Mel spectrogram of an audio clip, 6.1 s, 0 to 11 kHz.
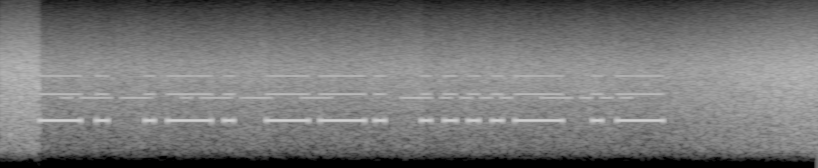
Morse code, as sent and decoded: -. .-. --. ....- .-
NRG4A

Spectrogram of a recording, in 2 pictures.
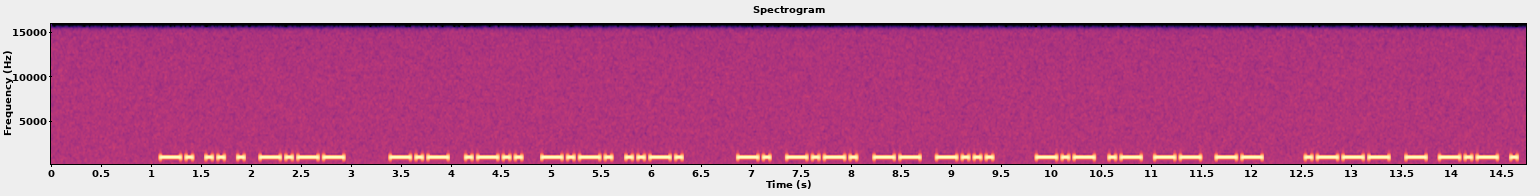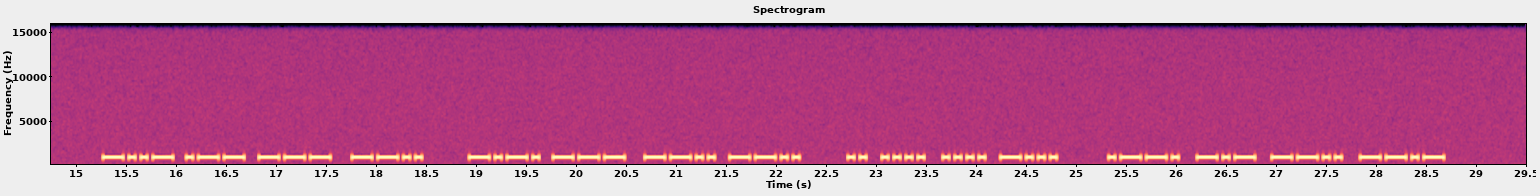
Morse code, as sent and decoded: -. .. . -.-- / -.- .-.. -.-. ..-. / -. -.-. -- -... / -.- .- -- -- / .--- - -.- . / -..- .-- --- --.. / -.-. --- --.. --.. / .. .... .... -... / .--. -.- --.. --.-
NIEY KLCF NCMB KAMM JTKE XWOZ COZZ IHHB PKZQ

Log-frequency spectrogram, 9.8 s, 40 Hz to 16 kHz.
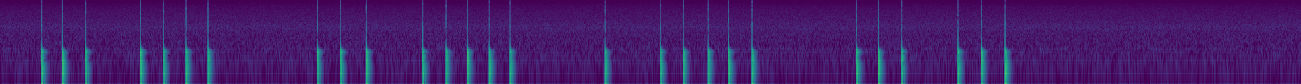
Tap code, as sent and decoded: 3-4 3-5 1-5 3-3
OPEN

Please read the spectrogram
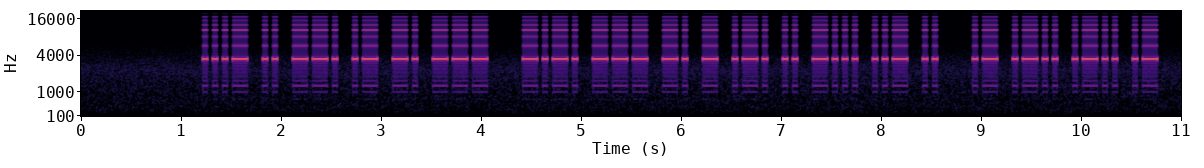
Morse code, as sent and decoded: ...- .. --. .- -. --- / -.-. --- -. - .-. .. -... ..- .. / .- .-.. .-.. .-
VIGANO CONTRIBUI ALLA

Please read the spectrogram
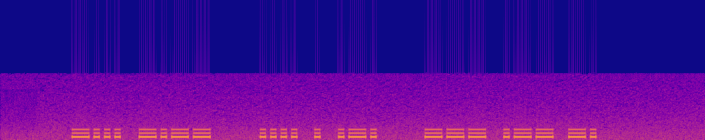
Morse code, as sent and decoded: -... -.-- / .... . .-. / --- .-- -.
BY HER OWN

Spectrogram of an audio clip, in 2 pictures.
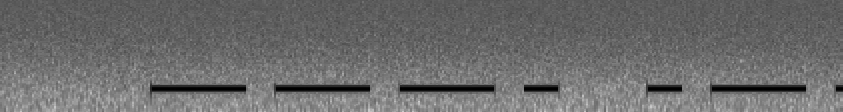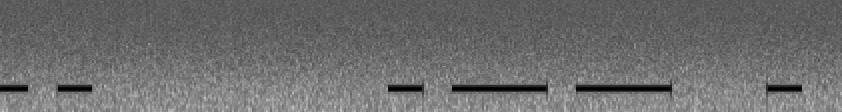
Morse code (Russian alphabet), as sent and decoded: ---. .-.. / .-- .
ЧЛ ВЕ

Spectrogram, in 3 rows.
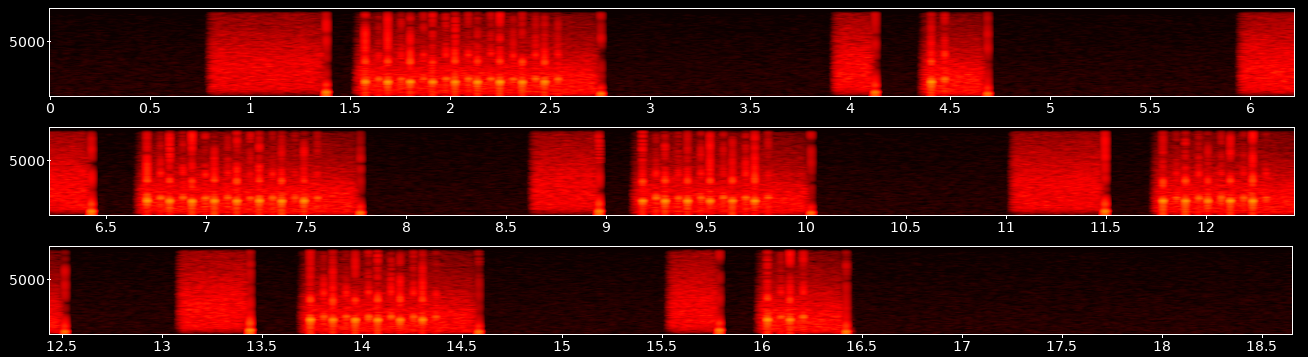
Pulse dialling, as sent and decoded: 9 / 1 / 8 / 6 / 5 / 6 / 2
9 1 8 6 5 6 2

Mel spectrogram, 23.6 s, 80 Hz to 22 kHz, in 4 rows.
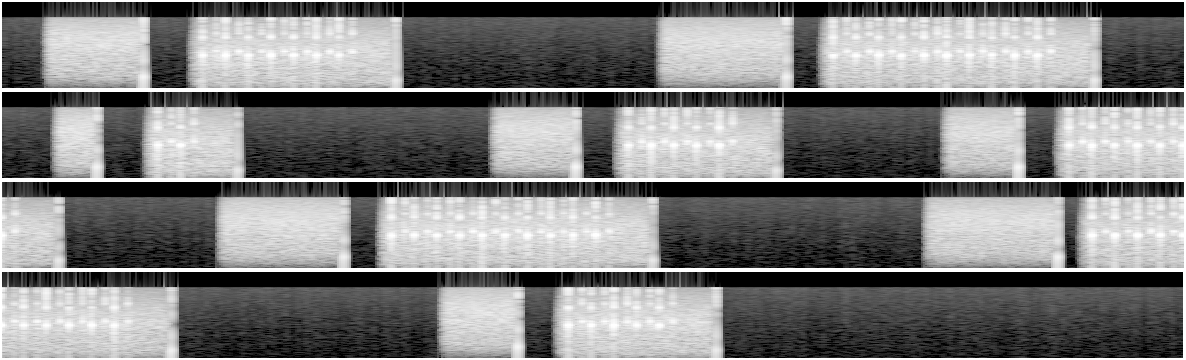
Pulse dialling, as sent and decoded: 7 / 10 / 2 / 5 / 6 / 10 / 10 / 5
7 0 2 5 6 0 0 5

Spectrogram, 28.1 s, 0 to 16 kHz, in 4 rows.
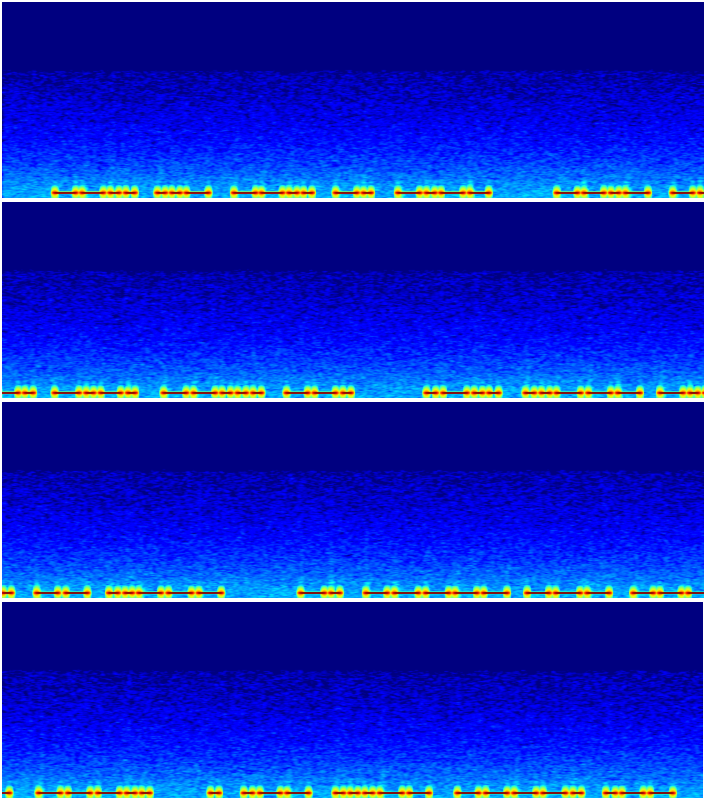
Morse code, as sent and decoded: --.. ..- --.. -. -.-- / --.- --. -.-. --... --. / .-.. ..--- -.. -- ..--- / -. ----- --- --- ---.. / . .-- ...-- ----. .--
ZUZNY QGC7G L2DM2 N0OO8 EW39W

